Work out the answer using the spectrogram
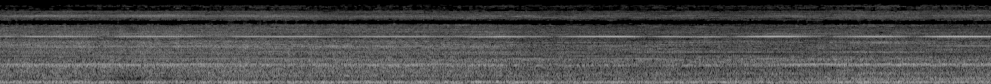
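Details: Riello 40 F5 oil burner: a steady, unchanging high-pitched squeal over the burner roar. The sealed motor bearing (no lubrication points) is the suspected cause, unconfirmed.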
